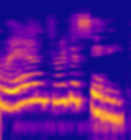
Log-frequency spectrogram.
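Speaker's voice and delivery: ordinary delivery, nothing marked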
